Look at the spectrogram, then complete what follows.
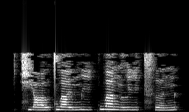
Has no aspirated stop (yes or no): no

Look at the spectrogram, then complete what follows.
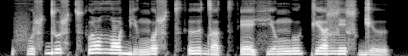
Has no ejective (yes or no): no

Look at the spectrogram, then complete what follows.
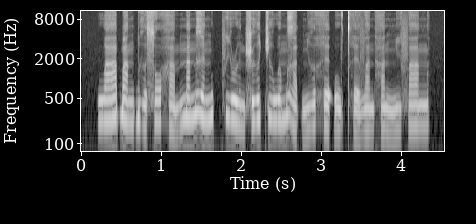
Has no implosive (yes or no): no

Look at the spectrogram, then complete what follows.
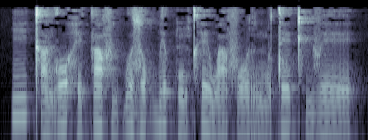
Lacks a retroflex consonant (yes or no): yes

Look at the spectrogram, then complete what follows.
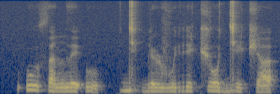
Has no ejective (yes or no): yes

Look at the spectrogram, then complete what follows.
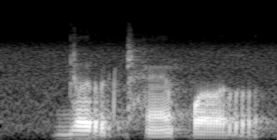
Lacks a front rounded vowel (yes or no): yes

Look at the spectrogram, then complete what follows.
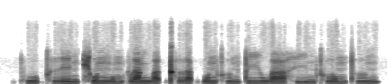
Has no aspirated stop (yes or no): no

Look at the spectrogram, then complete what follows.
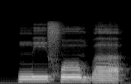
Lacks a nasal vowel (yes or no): no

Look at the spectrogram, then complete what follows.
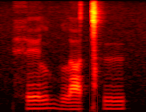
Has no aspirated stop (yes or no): no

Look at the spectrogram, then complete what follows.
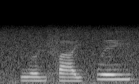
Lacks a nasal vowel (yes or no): yes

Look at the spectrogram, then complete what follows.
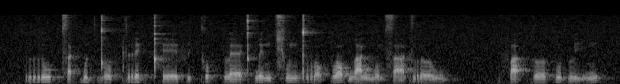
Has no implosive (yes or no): yes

